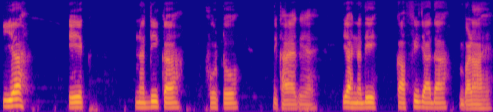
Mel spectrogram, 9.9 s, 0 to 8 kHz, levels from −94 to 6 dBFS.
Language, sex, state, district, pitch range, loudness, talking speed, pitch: Hindi, male, Bihar, Lakhisarai, 120-135 Hz, -19 LUFS, 90 wpm, 130 Hz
